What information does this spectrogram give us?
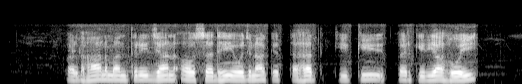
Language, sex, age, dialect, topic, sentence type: Magahi, male, 25-30, Western, banking, question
